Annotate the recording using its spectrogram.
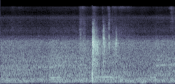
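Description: A sheet of drawing paper handled by hand: a quick cluster of sharp paper crackles a little past halfway, over a steady low hiss.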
